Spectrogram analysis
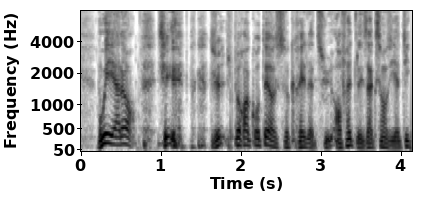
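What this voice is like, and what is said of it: Usual voice. Nothing is said of it.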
